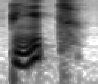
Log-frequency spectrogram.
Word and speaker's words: PIT: We also read it as a word, not as letters—not PIT, but PIT.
